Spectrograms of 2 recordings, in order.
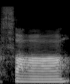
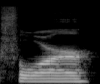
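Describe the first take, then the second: First: The final R is dropped, leaving an open vowel. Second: The final R sound is clearly pronounced. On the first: "other languages use non-rhotic R, so they would say like fa" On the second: "I'm always using that tight American er sound"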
